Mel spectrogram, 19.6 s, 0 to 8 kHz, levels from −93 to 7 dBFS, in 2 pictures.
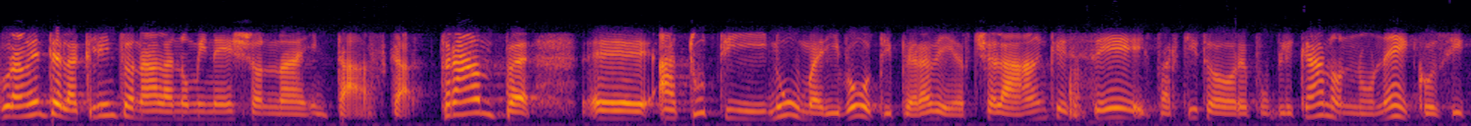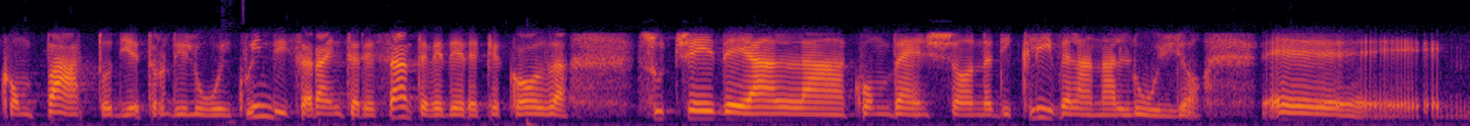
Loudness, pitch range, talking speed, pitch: -23 LUFS, 145-230 Hz, 135 wpm, 160 Hz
